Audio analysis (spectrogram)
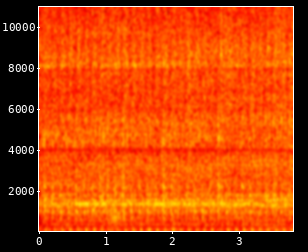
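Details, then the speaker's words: Honda Vario 125 scooter at idle: rough, steady tak-tak knocking about three a second over the engine that disappears at higher rpm. "jadi di sini ketika stasioner ketika langsam di sini bunyi tuh tak tak"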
